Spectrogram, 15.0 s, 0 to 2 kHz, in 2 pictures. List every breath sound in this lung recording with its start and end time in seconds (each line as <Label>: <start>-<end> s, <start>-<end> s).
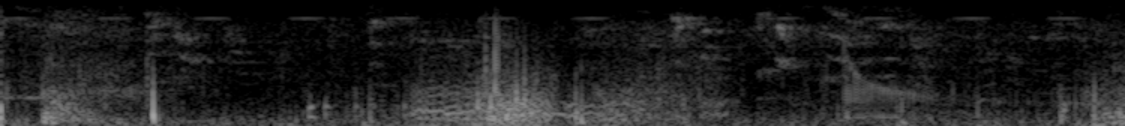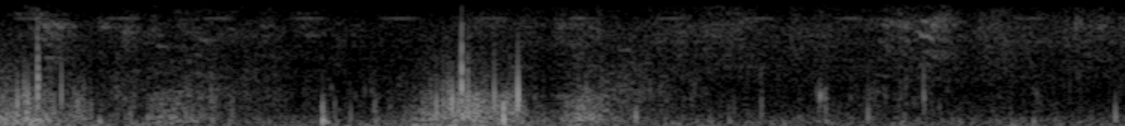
Inhalation: 7.08-8.31 s, 10.17-11.10 s
Exhalation: 8.43-9.36 s, 11.23-12.16 s
Crackles: 7.04-8.33 s, 10.19-11.06 s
